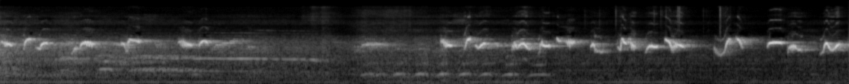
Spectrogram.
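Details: Robin in vigorous song as a master recording to get other robins singing: warbled phrases, a pause with a soft low rapid chatter, then an unbroken stream of fast, sweet, slurred notes rising and falling.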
